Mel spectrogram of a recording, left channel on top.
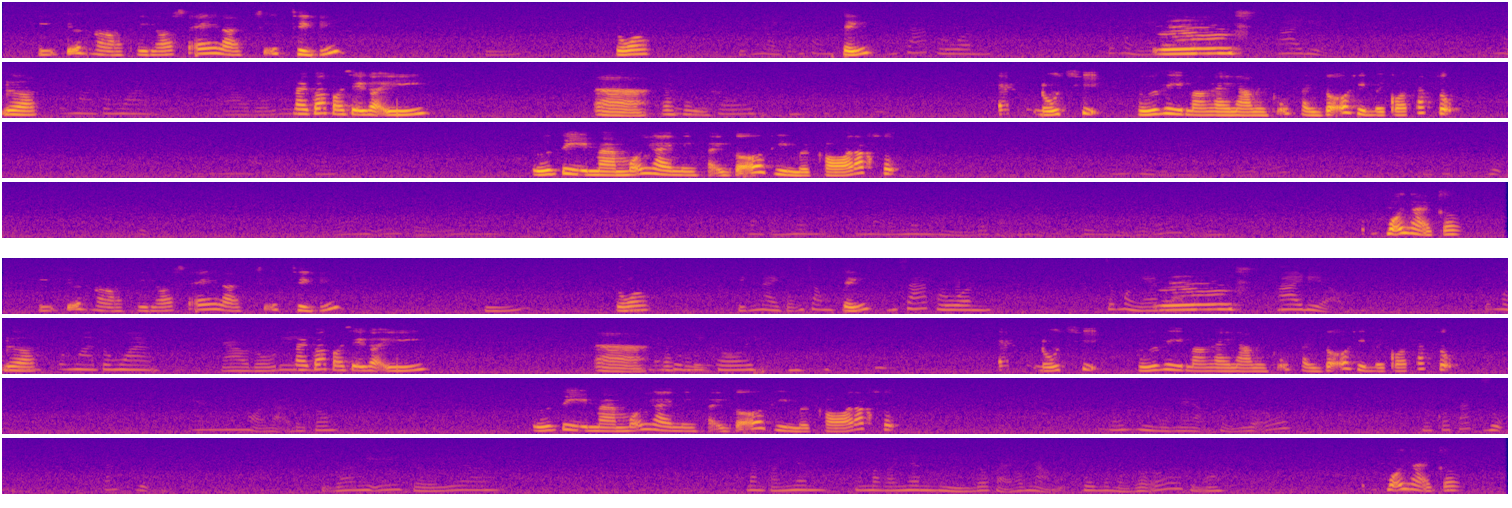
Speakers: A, on the left; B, on the right.
A: ý chữ hàng thì nó sẽ là chữ chính
B: chính chính
A: đúng không
B: chính này cũng trong từ
A: chính
B: chính xác luôn chúc mừng em
A: Ừm,
B: đã hai điểm chúc mừng
A: được
B: chúc mừng tung hoa tung hoa nào đố đi
A: may quá có chị gợi ý à
B: nhưng em
A: em
B: sẽ thông
A: xem
B: minh
A: nào.
B: thôi <laughs>
A: em đố chị thứ gì mà ngày nào mình cũng phải gỡ thì mới có tác dụng
B: em hỏi lại được không
A: thứ gì mà mỗi ngày mình phải gỡ thì mới có tác dụng
B: cái gì mà ngày nào cũng phải gỡ mới có tác dụng tác dụng chị đã nghĩ tới ờ, băng cá nhân nhưng băng cá nhân thì đâu phải hôm nào bị thương đâu mà gỡ đúng không cái
A: mỗi
B: này
A: ngày
B: nó
A: cơ
B: rất-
